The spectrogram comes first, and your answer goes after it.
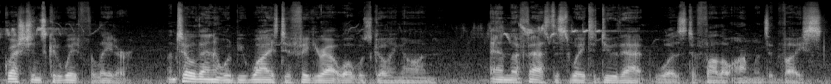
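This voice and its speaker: Man narrating a fantasy story, very deep voice, steady measured reading, noticeable background hiss. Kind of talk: scripted audiobook narration.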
